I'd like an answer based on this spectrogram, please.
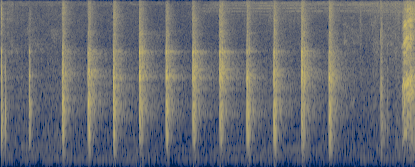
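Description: A short-handled hammer beating on a wooden board, a quick even run of about a dozen knocks at roughly four a second. The board is held against the end of a PVC pipe to drive a section into the flagpole tube. One louder knock comes near the end.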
